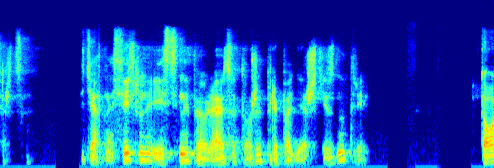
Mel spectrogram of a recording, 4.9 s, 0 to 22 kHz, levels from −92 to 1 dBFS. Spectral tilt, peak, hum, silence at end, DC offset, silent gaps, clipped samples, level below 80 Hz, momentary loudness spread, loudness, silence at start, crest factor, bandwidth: -3.5 dB/octave; -8 dBFS; none; 0 s; under 0.1%; 0.56-0.80 s, 3.88-4.07 s, 4.42-4.72 s; under 0.1%; -66 dBFS; 15 LU; -30 LUFS; 0 s; 24 dB; 13 kHz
